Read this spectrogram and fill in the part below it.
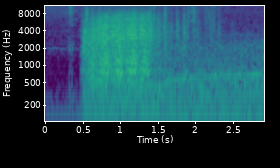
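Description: Locomotive engines starting up in the train simulator Derail Valley, a sudden loud rumbling roar kicking in after a brief pause and settling into a steady idling drone.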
